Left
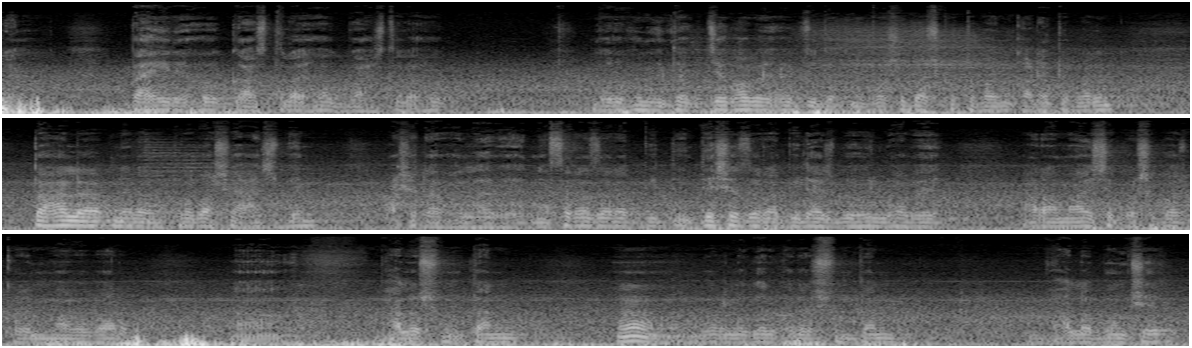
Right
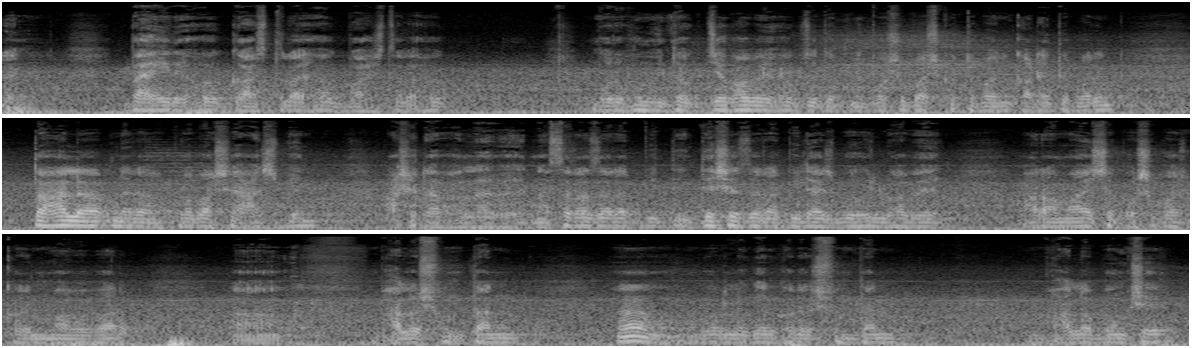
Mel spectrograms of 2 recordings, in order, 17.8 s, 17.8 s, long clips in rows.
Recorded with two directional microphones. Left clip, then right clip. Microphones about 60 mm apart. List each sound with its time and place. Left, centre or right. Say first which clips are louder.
0.6 s speech: right 3 dB; left
3.2 s speech: right 2 dB; left
6.1 s a man's voice: right 1 dB; left
13.7 s a man's voice: right 2 dB; left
